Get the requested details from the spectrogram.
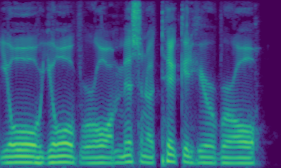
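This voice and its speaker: This is a put-on character voice delivered at a moderate pace. Its intonation stays monotone and flat against a quiet background. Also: man, fairly low pitch for a man. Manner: barking, aggressive.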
